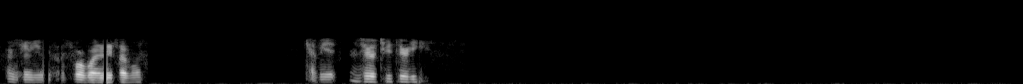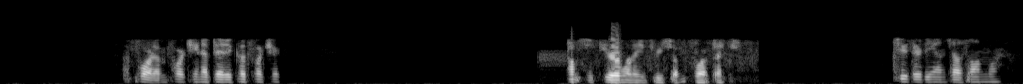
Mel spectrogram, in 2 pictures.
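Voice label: Mesa police department, scanner audio trunk; Mesa Simulcast; MESA PD 1 Fiesta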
